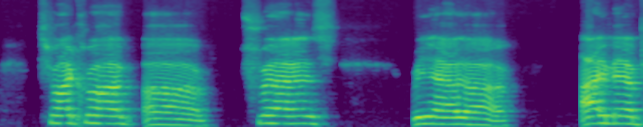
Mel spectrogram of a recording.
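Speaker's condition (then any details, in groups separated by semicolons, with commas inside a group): Down syndrome; open-heart surgery, four major reconstructive ear surgeries at 17-18, ear canal problems, walked at four; speech sometimes needs translating by father, words hard to understand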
